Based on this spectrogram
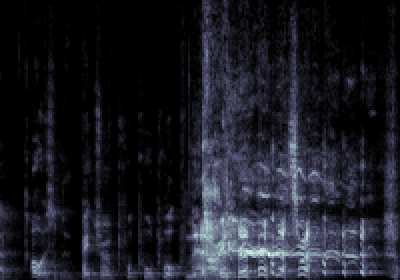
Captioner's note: laughs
